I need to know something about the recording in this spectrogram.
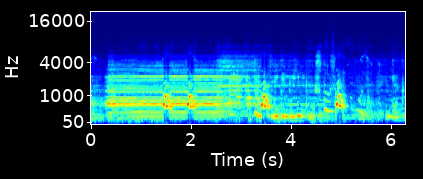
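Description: A dog barking about four times, once around a second and a half in, again at two seconds, then at about three and a half and five seconds, over music that holds one long chord through the first half.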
